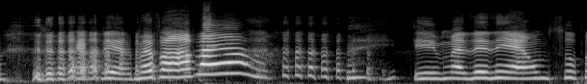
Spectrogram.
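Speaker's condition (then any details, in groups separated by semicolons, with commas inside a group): Cerebral palsy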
